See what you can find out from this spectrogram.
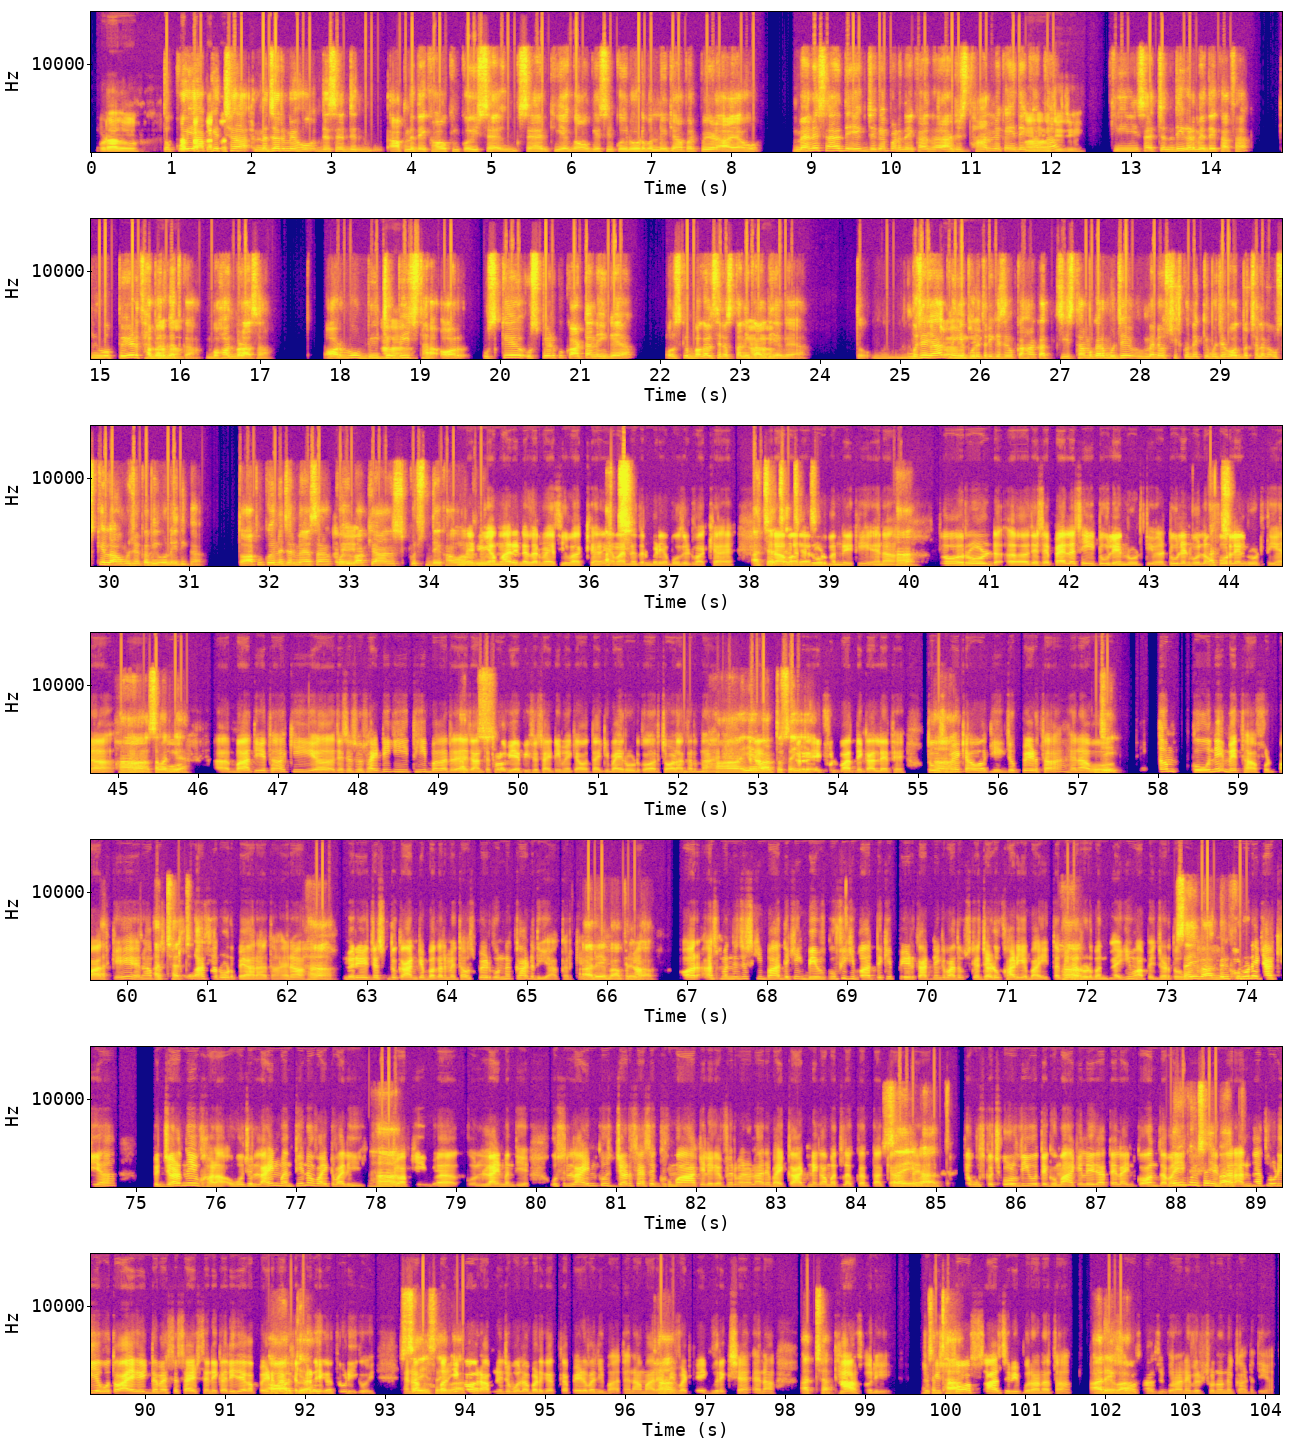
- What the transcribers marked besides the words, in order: distorted speech; laugh; in English: "रोड"; in English: "ऑपोजिट"; in English: "टू लेन रोड"; in English: "टू लेन"; in English: "फोर लेन रोड"; in English: "सोसाइटी"; in English: "वीआईपी सोसाइटी"; tapping; in English: "जस्ट"; "असमंजस" said as "असमंजजस"; in English: "लाइन"; in English: "वाइट"; in English: "लाइन"; in English: "लाइन"; in English: "लाइन"; in English: "साइड"; laughing while speaking: "आके लड़ेगा थोड़ी कोई"; in English: "सॉरी"
- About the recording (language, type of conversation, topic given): Hindi, unstructured, आपको क्या लगता है कि हर दिन एक पेड़ लगाने से क्या फर्क पड़ेगा?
